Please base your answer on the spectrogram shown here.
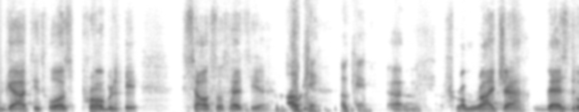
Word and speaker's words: Ossetia: know about that with Ezia. And I did not. How do you say it again? I said that wrong. I know. The region. Yeah, the one that they're occupying. Ossetia.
